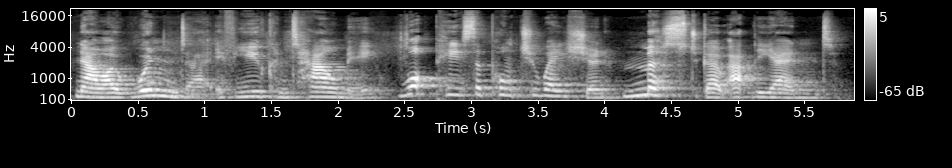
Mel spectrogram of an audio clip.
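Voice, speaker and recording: She's a British woman teaching young children through a pre-recorded remote lesson, pacing her words slowly with clarity and expression. The audio carries reverb, and her pitch is medium.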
